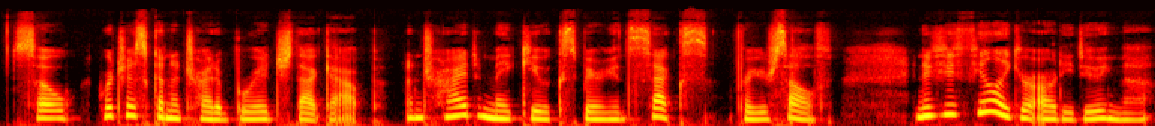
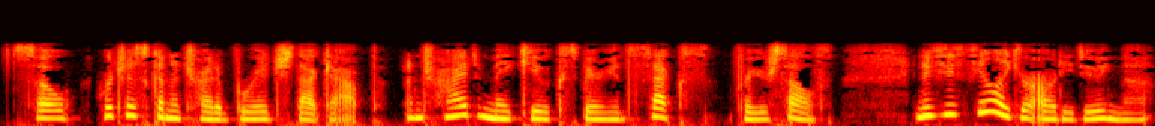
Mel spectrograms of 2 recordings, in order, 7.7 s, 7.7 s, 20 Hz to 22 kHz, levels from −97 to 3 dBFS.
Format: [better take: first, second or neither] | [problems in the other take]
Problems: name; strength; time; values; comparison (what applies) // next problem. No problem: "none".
first | garbled, watery; badly; nothing above 5.5 kHz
